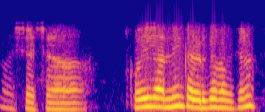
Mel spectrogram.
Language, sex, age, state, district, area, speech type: Dogri, male, 18-30, Jammu and Kashmir, Reasi, rural, conversation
